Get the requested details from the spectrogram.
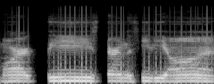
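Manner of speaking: crying, drawn way out, very slow, tearful. Retelling begging a friend to turn the tv on: retelling own crying plea. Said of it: "I'm crying, bro".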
